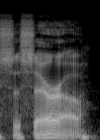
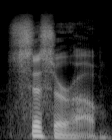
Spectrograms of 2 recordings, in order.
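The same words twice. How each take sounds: First: The stress is on the second syllable. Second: The stress is on the first syllable. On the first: The speaker calls it wrong. "What do I say?" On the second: The speaker calls it right. "with the accent on the first syllable, not the second"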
